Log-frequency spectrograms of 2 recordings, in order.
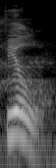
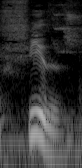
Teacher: huruf ra-nya dibaca tipis karena ra-nya jatuh setelah huruf yang dibaca kasrah. Fir, ya, tipis, bukan fil tapi fir.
